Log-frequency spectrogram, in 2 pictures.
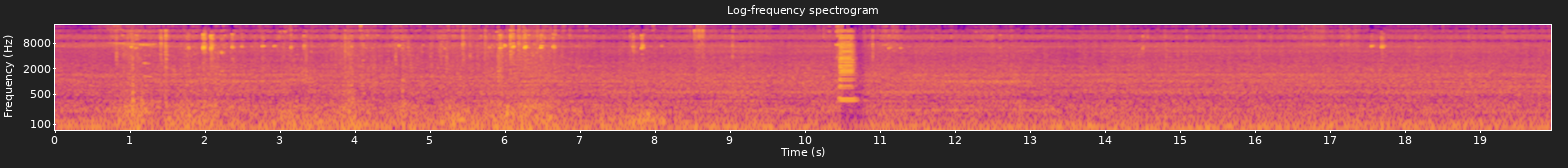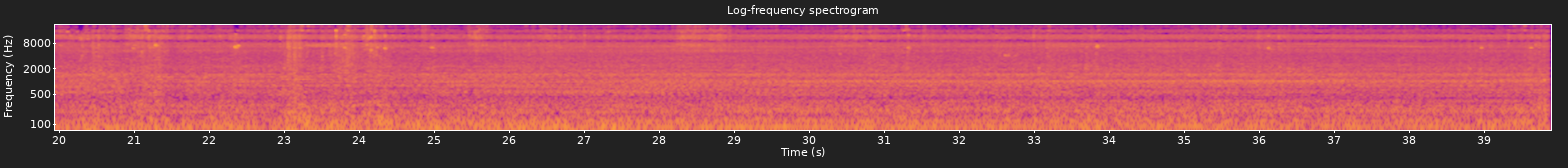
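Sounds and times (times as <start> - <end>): truck rumbling on road: 0.0 - 39.9
truck horn toot: 10.4 - 11.0.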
